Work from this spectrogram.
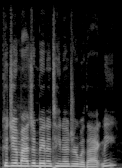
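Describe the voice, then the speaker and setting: A woman's voice: fairly high pitch, fast talker, darkish tone, smooth, no room sound, clean studio sound. A woman chatting casually as an interview guest, giving encouraging advice in earnest, emphatic short statements. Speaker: interview guest, clinic front-office worker.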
